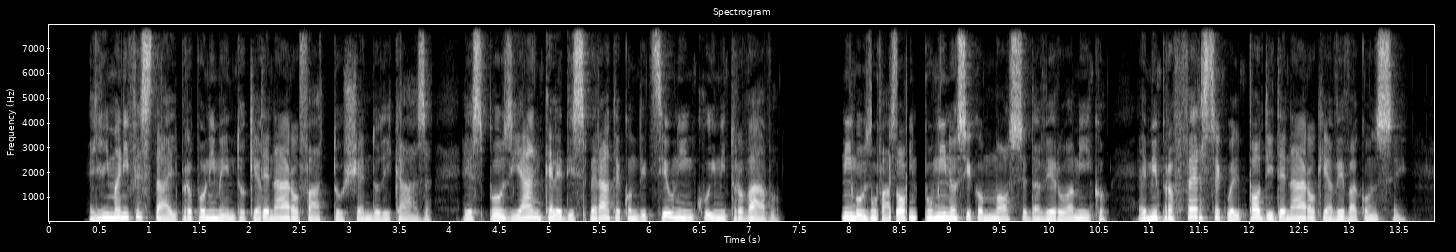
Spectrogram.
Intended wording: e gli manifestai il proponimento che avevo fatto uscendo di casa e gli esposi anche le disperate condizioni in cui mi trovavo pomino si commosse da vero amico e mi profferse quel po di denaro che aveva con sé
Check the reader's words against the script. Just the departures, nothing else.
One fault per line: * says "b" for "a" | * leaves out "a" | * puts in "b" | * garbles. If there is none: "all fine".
* says "denaro" for "avevo"
* leaves out "gli"
* garbles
